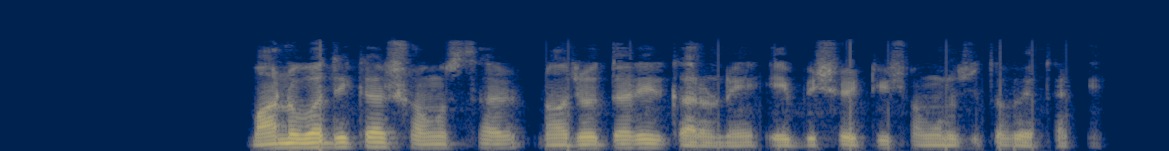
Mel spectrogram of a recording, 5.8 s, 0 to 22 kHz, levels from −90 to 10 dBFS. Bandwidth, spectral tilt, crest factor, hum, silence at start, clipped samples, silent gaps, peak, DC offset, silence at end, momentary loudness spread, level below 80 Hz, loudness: 7.4 kHz; -7 dB/octave; 20 dB; none; 1.25 s; under 0.1%; none; -4 dBFS; under 0.1%; 0.5 s; 12 LU; -54 dBFS; -24 LUFS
